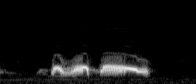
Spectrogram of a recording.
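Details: Spotted dove decoy cooing to challenge wild birds: one clear two-note phrase, a wavering coo and then a longer, gently falling note, otherwise quiet.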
